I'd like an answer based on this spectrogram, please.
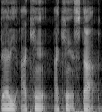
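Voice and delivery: mock crying, very slow and drawn out, tearful. Retelling a child's words to her father: imitating someone crying. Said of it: "and you were crying".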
